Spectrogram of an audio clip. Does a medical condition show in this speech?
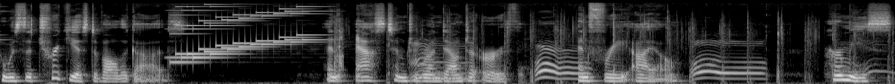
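No.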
